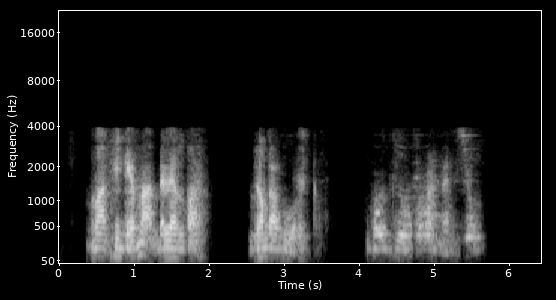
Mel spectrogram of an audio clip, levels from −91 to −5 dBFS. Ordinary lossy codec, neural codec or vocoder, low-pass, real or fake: AAC, 16 kbps; codec, 44.1 kHz, 1.7 kbps, Pupu-Codec; 7.2 kHz; fake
